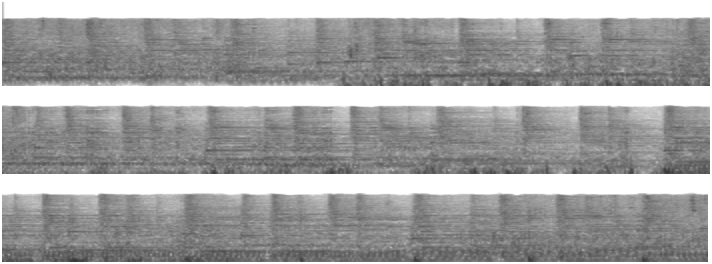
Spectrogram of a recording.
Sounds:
music, bicycle, vehicle

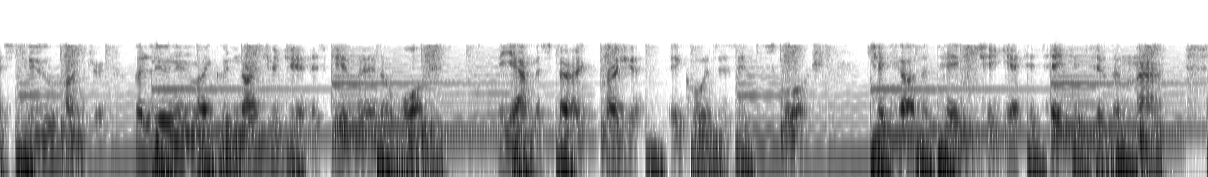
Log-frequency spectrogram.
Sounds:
music

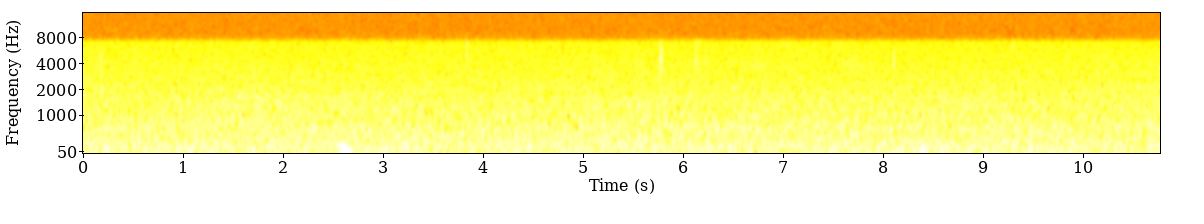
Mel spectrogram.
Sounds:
silence

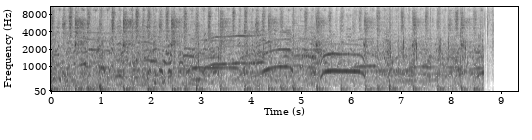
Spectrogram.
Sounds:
techno, electronic music, music

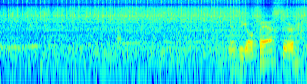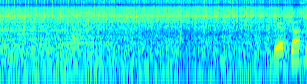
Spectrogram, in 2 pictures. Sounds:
speech

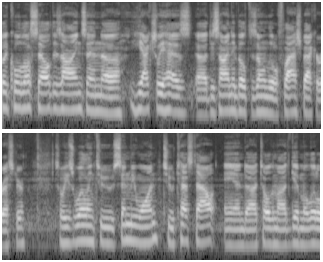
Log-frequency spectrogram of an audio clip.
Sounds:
speech

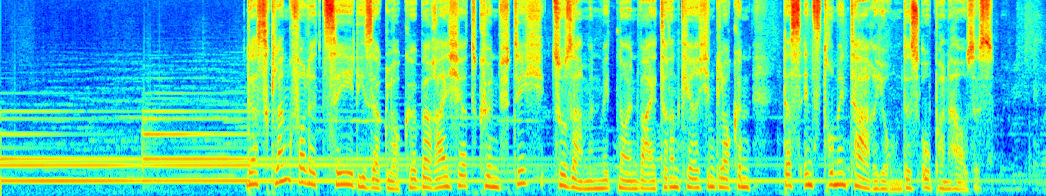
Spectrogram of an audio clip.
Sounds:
church bell

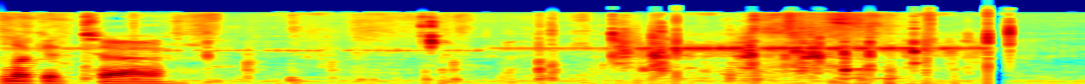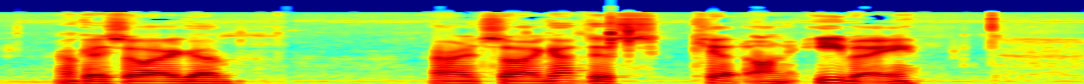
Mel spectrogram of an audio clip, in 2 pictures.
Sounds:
speech

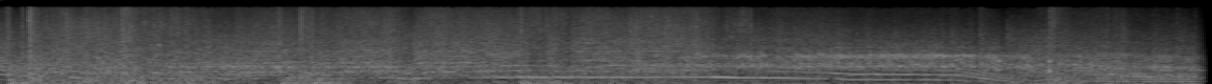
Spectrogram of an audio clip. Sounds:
car passing by

